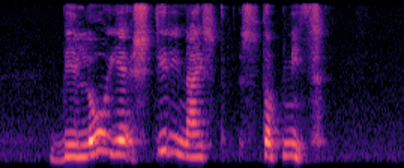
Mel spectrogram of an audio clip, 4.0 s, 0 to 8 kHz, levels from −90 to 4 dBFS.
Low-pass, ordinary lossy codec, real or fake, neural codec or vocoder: 7.2 kHz; none; real; none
